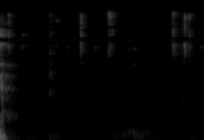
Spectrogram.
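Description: A few faint, irregular clicks of keys being typed on a computer keyboard.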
